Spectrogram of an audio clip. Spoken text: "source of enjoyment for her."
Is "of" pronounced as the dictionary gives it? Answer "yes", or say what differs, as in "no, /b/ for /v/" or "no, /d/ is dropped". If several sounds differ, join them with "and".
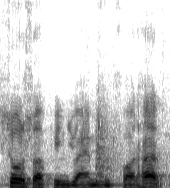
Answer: no, /p/ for /v/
